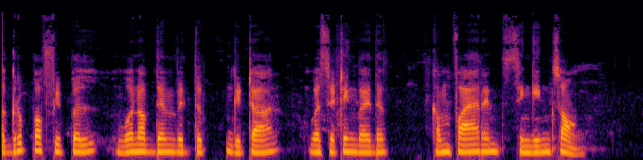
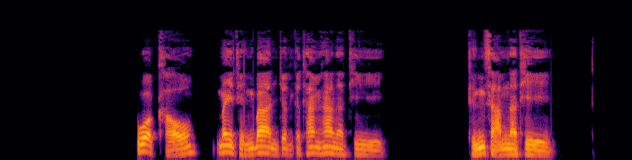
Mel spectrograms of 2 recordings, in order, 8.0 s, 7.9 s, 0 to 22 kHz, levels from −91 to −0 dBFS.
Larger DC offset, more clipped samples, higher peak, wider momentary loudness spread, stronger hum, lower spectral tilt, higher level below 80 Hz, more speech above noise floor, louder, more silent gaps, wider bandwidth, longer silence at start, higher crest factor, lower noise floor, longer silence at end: neither; neither; about the same, -2 dBFS vs -2 dBFS; about the same, 9 LU vs 10 LU; neither; first, -7 dB/octave vs -5 dB/octave; second, -56 dBFS vs -48 dBFS; second, 48 dB vs over 70 dB; about the same, -21 LUFS vs -21 LUFS; second, none vs 2.53-2.65 s, 4.88-5.85 s; about the same, 12 kHz vs 11.5 kHz; second, 0 s vs 1.7 s; about the same, 18 dB vs 20 dB; second, -68 dBFS vs under -90 dBFS; second, 0.75 s vs 1 s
